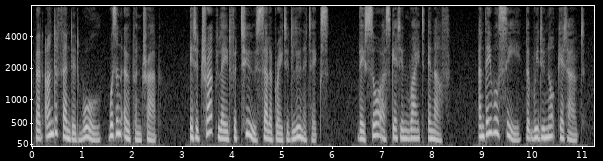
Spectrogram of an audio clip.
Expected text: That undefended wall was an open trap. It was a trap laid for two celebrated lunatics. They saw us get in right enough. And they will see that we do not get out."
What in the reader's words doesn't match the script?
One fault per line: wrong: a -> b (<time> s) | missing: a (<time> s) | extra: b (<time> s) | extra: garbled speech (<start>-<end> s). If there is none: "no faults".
missing: was (3.3 s)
